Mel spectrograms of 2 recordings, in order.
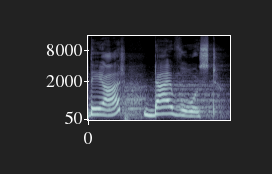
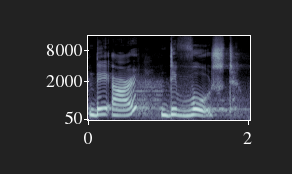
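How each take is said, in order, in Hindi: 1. पहला अक्षर 'die' जैसा सुनाई देता है। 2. पहला अक्षर 'dih' जैसा सुनाई देता है। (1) "गलत बोलते हैं" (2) "the actual and the right"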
